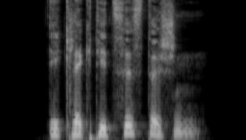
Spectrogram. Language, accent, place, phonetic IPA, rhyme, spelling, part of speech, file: German, Germany, Berlin, [ɛklɛktiˈt͡sɪstɪʃn̩], -ɪstɪʃn̩, eklektizistischen, adjective, De-eklektizistischen.ogg
- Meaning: inflection of eklektizistisch: 1. strong genitive masculine/neuter singular 2. weak/mixed genitive/dative all-gender singular 3. strong/weak/mixed accusative masculine singular 4. strong dative plural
